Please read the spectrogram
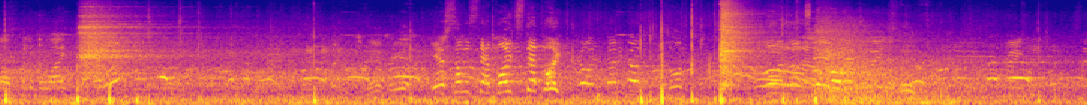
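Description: Football being kicked on an artificial-grass pitch: a few sharp thuds, the loudest about seven seconds in, amid players' shouts and calls across the pitch.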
